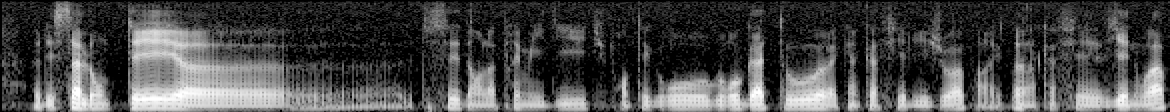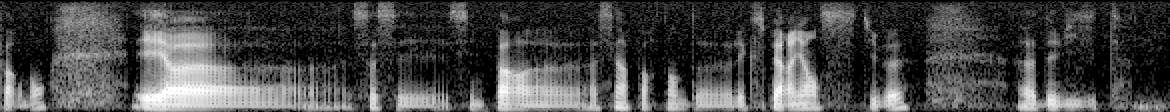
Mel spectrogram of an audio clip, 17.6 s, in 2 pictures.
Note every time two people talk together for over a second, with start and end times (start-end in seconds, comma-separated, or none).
none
